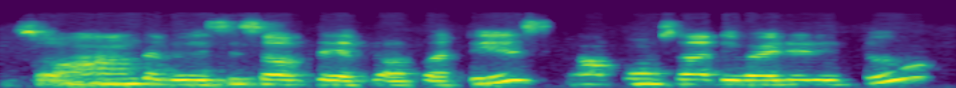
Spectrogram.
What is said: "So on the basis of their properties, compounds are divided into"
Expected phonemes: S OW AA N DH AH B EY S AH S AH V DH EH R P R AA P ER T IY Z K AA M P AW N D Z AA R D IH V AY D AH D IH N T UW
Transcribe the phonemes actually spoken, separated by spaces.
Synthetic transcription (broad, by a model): S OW AA N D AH B EY S AH S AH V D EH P R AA P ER T IY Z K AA P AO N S AA R D IH V AY D AH D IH N T UW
